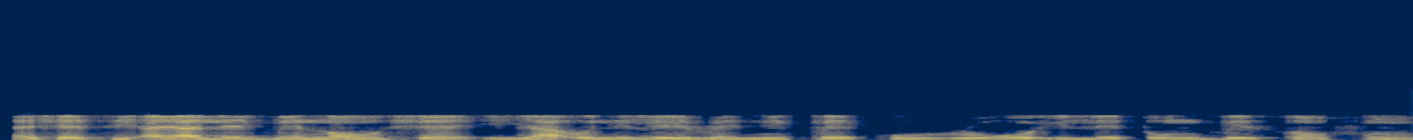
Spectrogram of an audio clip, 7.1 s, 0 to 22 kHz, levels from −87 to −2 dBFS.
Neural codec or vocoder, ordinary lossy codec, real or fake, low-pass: none; AAC, 16 kbps; real; 7.2 kHz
